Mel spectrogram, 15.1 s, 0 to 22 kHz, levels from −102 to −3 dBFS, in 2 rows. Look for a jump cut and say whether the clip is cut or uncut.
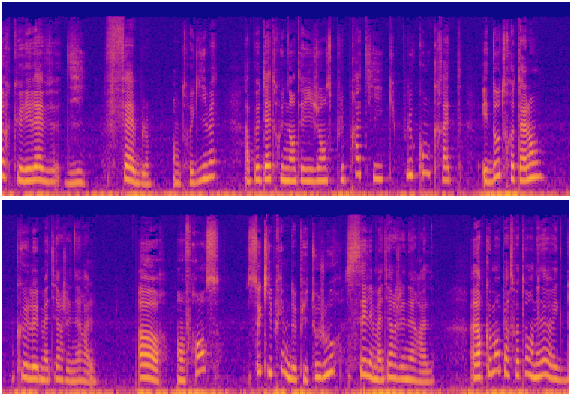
cut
